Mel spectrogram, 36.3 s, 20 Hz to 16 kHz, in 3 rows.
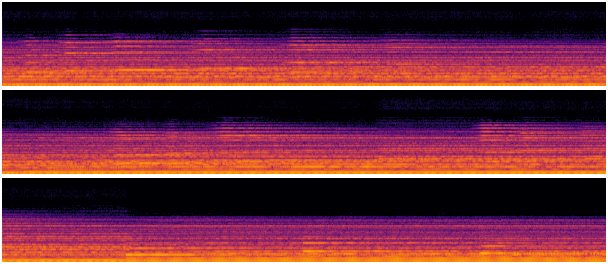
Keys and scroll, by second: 7.7 space, 13.4 space, 20.5 space, 22.4 space, 24.3 space, 28.1 space, 30.2 space, 35.8 space.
